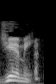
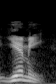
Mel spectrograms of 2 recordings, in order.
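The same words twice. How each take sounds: First: The J at the start is sounded. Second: The J at the start is silent. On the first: "as opposed to" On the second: "the silent J, like we've been taught to do"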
